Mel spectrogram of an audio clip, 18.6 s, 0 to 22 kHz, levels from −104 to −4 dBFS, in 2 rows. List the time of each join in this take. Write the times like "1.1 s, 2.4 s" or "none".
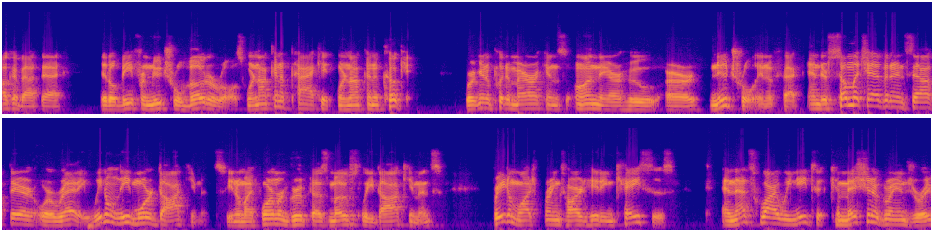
8.0 s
